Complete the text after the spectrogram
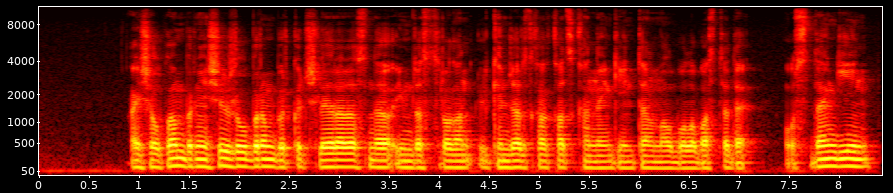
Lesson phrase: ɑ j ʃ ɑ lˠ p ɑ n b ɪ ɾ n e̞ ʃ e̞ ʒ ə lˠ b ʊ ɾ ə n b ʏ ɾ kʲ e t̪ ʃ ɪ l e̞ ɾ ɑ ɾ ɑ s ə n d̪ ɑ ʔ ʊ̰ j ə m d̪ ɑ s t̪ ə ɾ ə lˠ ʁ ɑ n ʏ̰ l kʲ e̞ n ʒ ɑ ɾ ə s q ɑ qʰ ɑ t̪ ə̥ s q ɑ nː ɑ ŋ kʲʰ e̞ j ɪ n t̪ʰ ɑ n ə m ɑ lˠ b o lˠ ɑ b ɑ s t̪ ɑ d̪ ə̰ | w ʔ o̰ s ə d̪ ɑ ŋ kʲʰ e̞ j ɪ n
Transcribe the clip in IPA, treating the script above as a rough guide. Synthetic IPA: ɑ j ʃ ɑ lˠ p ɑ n b ɪ ɾ n e̞ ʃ e̞ ʒ ə lˠ b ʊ ɾ ə n b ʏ ɾ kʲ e t̪ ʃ ɪ l e̞ ɾ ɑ ɾ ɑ s ə n d̪ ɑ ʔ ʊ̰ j ə m d̪ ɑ s t̪ ə ɾ ə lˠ ʁ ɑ n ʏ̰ l kʲ e̞ n ʒ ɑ ɾ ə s q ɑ qʰ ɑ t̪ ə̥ s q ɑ nː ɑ ŋ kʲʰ e̞ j ɪ n t̪ʰ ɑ n ə m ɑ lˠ b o lˠ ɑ b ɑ s t̪ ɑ d̪ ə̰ | w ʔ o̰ s ə d̪ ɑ ŋ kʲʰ e̞ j ɪ n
